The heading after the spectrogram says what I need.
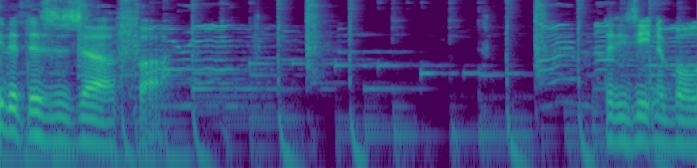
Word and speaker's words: pho: It's supposed to be pho. Pho. Pho. Like that. It's got like a little apostrophe thingy over the O.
